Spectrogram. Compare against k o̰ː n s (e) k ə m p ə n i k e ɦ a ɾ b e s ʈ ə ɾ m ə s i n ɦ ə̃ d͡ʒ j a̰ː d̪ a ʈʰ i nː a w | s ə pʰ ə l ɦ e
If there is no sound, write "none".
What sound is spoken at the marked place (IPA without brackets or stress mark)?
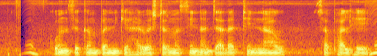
e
